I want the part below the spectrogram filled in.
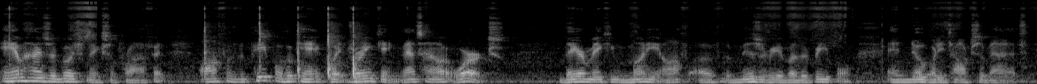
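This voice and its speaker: A man talks at a fairly quick pace with a medium pitch and ordinary pitch variation. The room echo is audible, and there is noticeable background noise. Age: 60s. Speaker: recovering alcoholic, video blogger. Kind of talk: personal video monologue. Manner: hesitant, many fillers.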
